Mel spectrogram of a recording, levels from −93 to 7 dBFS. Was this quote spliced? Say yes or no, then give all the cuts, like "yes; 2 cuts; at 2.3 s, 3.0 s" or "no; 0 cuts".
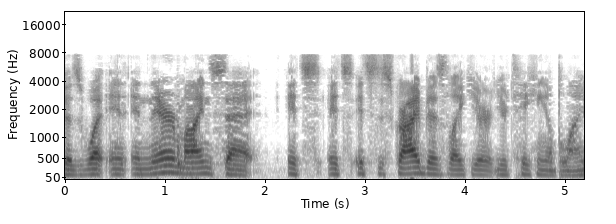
yes; 1 cut; at 2.0 s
